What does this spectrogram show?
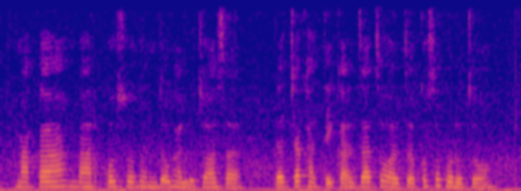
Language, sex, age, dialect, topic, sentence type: Marathi, female, 18-24, Southern Konkan, banking, question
